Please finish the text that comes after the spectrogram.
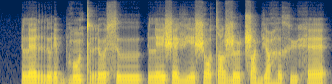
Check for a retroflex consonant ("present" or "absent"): present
